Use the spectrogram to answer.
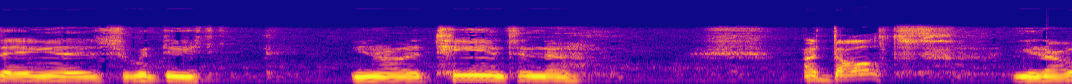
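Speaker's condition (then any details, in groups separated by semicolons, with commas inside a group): Cerebellar ataxia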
